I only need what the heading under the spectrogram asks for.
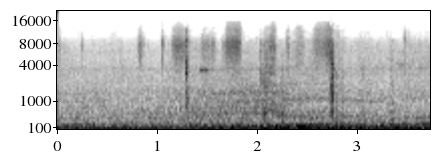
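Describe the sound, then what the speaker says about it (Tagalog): Busy road traffic in a crowded area of Matina heard from inside a Nissan Navara, a steady close engine rumble with passing vehicles and brief hisses and squeaks, loud and continuous. "Traffic"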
